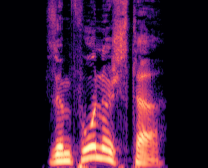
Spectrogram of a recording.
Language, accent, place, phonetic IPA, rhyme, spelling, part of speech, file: German, Germany, Berlin, [zʏmˈfoːnɪʃstɐ], -oːnɪʃstɐ, symphonischster, adjective, De-symphonischster.ogg
- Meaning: inflection of symphonisch: 1. strong/mixed nominative masculine singular superlative degree 2. strong genitive/dative feminine singular superlative degree 3. strong genitive plural superlative degree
